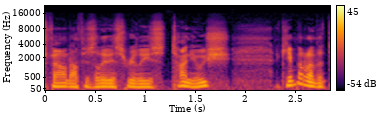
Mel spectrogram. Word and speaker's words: Dagur: All this music from the release Tanjush, which means day in Icelandic, but it looks like it's spelled as D-A-G-U-R.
